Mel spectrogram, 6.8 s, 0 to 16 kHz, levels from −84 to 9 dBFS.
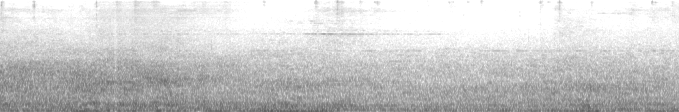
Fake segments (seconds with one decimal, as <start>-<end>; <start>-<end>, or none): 1.0-2.5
